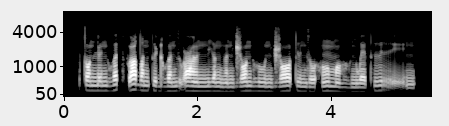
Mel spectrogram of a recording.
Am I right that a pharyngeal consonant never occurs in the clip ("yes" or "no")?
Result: no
